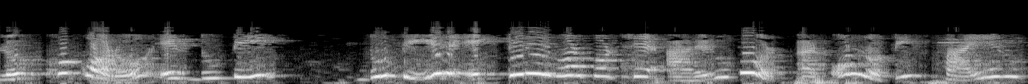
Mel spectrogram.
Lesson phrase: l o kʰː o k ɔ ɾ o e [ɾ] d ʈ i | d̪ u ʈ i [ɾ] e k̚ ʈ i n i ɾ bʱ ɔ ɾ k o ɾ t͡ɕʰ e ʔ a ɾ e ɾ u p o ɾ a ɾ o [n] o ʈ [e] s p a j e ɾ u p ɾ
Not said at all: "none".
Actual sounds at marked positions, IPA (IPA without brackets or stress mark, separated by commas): ɾ, ɾ, nː, i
